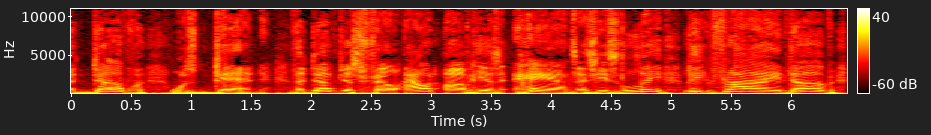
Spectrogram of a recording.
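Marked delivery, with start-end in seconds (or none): 4.6-6.4 mock dramatic release. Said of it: "like he was releasing a dove".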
